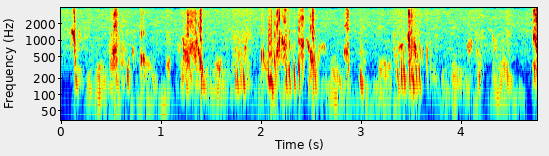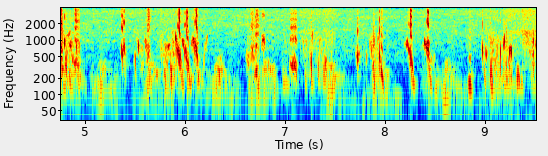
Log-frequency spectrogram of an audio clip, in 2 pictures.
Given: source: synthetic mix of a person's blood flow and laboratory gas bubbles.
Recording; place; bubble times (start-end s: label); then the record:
Doppler ultrasound of blood flow; precordium
0.09-0.21 s: bubbles
0.46-0.88 s: bubbles
1.04-1.12 s: bubbles
1.15-1.48 s: bubbles
1.71-1.91 s: bubbles
1.97-2.67 s: bubbles
2.82-2.91 s: bubbles
2.96-3.08 s: bubbles
3.32-3.70 s: bubbles
4.05-4.24 s: bubbles
4.30-4.50 s: bubbles
4.68-4.99 s: bubbles
5.34-5.44 s: bubbles
5.47-5.68 s: bubbles
5.75-6.23 s: bubbles
6.60-6.81 s: bubbles
6.96-7.50 s: bubbles
7.70-8.04 s: bubbles
8.18-8.50 s: bubbles
8.80-8.91 s: bubbles
8.95-9.52 s: bubbles
From the record:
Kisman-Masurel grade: 343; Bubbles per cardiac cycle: rolling drumbeat, 9 or more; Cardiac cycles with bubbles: 100%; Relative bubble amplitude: loud (0.450 to 0.775); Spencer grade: 3 (all of the cardiac periods contain showers or single bubble signals, but not dominating or overriding the cardiac motion signals); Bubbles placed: only in the low amplitude regions of the cardiac cycle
